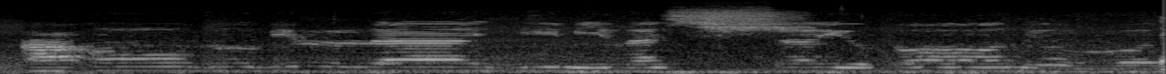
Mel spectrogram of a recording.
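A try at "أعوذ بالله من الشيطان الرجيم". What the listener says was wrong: Ya, tonya tebal ya. Syaitani. Yang menyebabkan tebal bukan lagi-lagi bukan mulut kita. Bukan gini, syaitani, bukan memonyongkan bibir atau membulatkan bibir, bukan. Syaitani, antum bisa lihat mulut Anda. Syaitani. Yang tebalnya itu karena pangkal lidahnya naik karena sifat isti'la. Isti'la yaitu sifat yang mengangkat pangkal lidah karena pangkal lidah menaik sehingga keluarlah huruf yang bunyi tebal.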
